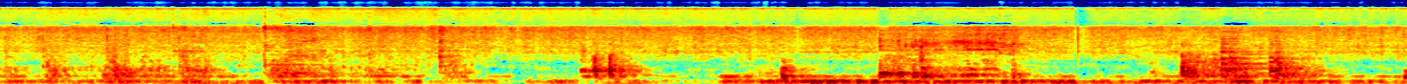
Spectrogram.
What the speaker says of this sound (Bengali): পেঁয়াজটা একটু হালকা ভাজা ভাজা করে নেব।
